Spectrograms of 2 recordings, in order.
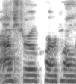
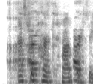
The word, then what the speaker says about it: astrocartography: Like you like literally, is that your astrocartol? Am I saying it right? Astrocartography. Cartography. Was it that took you to Rome, Italy?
